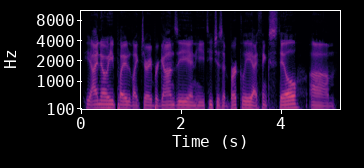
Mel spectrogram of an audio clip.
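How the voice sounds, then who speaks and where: A man's voice: fairly low pitch, steady tone, moderate pace, a bit bright, clear, resonant tone, dry recording. A man in his thirties from Connecticut, a drummer and podcast guest, chatting casually with dry joking asides. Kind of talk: casual chat. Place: home studio. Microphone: mic on a music stand.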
